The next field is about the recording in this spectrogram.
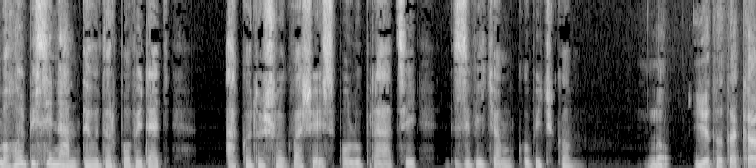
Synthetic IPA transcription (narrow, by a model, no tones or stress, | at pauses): mɔɦɔlbisinaːmt̪ɛud̪ɔɾpɔʋɛd̪ac | ʔakɔd̪ɔʃlɔɡʋaʃɛjspɔlupɾaːt͡si | zʋicɔmkubit͡ʃkɔm | nɔ | jɛt̪ɔt̪akaː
